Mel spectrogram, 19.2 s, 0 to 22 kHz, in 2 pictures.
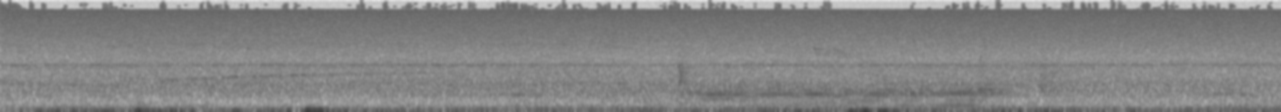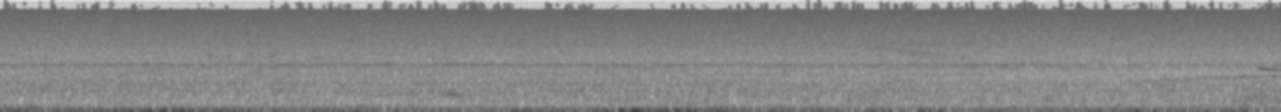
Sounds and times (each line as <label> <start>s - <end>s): general rumble of traffic 0.0s - 19.2s
birdsong 18.7s - 19.2s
